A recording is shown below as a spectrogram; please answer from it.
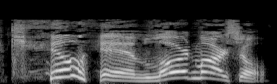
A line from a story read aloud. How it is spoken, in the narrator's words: Aurora let out a wild laugh and said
